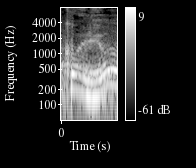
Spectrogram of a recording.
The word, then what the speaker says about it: Coelho: Je prononce bien ? Pas mal. Comment on dit bien ? Pas mal, Coelho.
